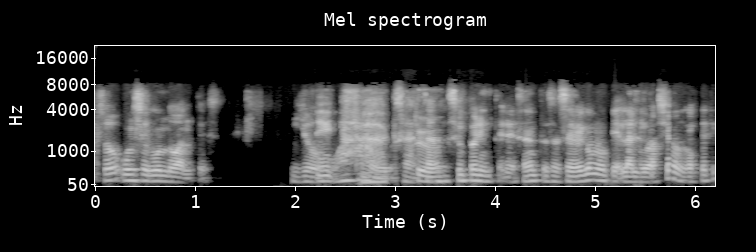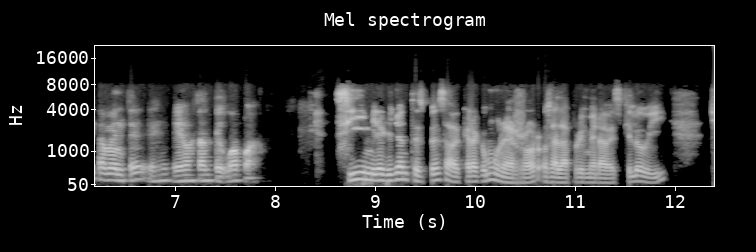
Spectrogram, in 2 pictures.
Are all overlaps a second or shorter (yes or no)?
no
